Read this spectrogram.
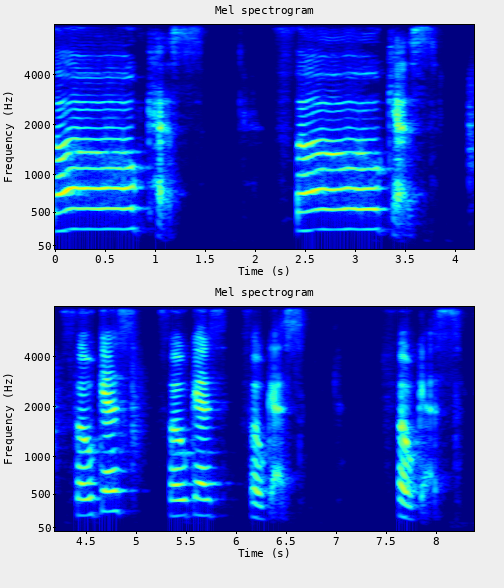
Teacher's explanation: That means it is going to be louder, longer, higher in pitch. Syllable number 2 will be shorter, softer, and lower in pitch.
